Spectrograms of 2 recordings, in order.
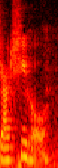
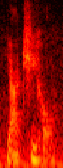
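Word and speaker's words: Yachiho: much um mystery i i have been pronouncing her name wrong in the first book i'm sorry in my last video my manga haul sorry her name is ya chiho ya chiho yes her name is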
